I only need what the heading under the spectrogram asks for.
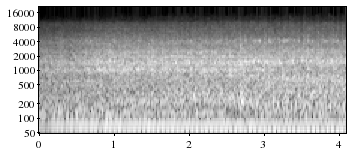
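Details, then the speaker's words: Road grader diesel after starting problem work and accessories installed, evening start, water level alarm briefly on then out, charging 14 volts: deep steady idle, even low rumble, no knocks or misses; normal idle. "sounds sweet oh she just sounds sweet he's like a glass of wine she just keeps getting better with age"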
